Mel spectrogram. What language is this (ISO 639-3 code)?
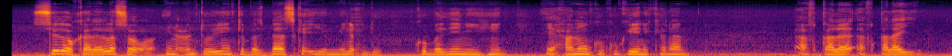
som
